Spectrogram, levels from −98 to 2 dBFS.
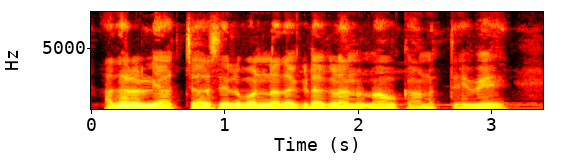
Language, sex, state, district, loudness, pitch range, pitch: Kannada, male, Karnataka, Koppal, -17 LUFS, 105-120 Hz, 115 Hz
